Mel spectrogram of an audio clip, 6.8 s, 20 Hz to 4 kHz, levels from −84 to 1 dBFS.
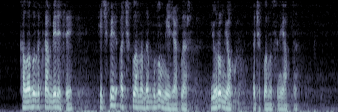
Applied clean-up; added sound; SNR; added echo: none; none; none; reverberation time 1.1 s.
